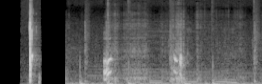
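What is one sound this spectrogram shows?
A pen taps on a cardboard box.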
